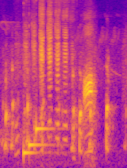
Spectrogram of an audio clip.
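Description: Goats bleating in the farming game Stardew Valley, a few quick nasal calls in a row, loud and close, with no talk over them.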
